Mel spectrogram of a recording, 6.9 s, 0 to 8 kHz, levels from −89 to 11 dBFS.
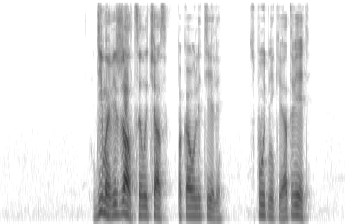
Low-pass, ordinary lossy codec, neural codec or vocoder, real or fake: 7.2 kHz; none; none; real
